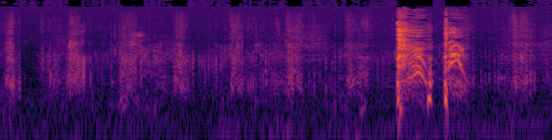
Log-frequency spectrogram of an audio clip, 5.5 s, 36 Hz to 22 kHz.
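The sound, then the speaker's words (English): Footsteps crunching on crisp ground in bitter cold of about 0 Fahrenheit, with a squeaky, styrofoam-like texture: a steady run of scratchy steps, then two louder, squealing crunches near the end. “What does that even sound like? It's like I'm walking on styrofoam packing peanuts.”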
